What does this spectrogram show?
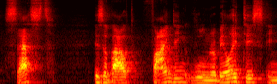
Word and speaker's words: SAST: question let's see so static application security testing often pronounced as sast is about finding vulnerabilities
